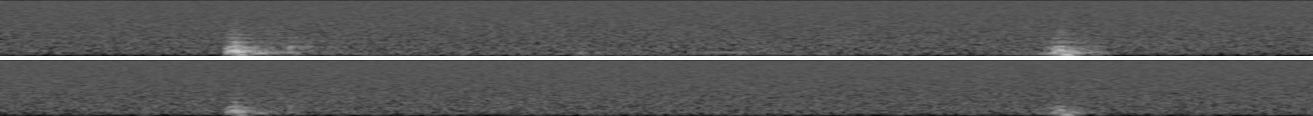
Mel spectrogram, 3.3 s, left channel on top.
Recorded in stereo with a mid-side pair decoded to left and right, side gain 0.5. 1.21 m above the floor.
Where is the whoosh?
60° left.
